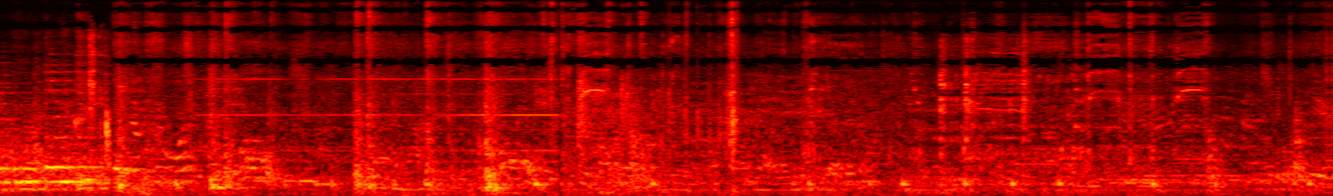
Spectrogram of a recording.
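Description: A photo booth's printer running as it feeds out a strip of photos, under laughter, voices and background music.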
